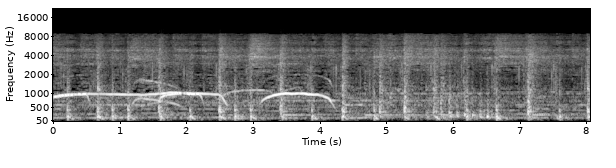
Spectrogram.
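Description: Acrylic drum kit played live in a steady groove, with bass drum, snare and cymbal strokes. Over the drums, for about the first half, runs a high melodic line that slides up and down in pitch.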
